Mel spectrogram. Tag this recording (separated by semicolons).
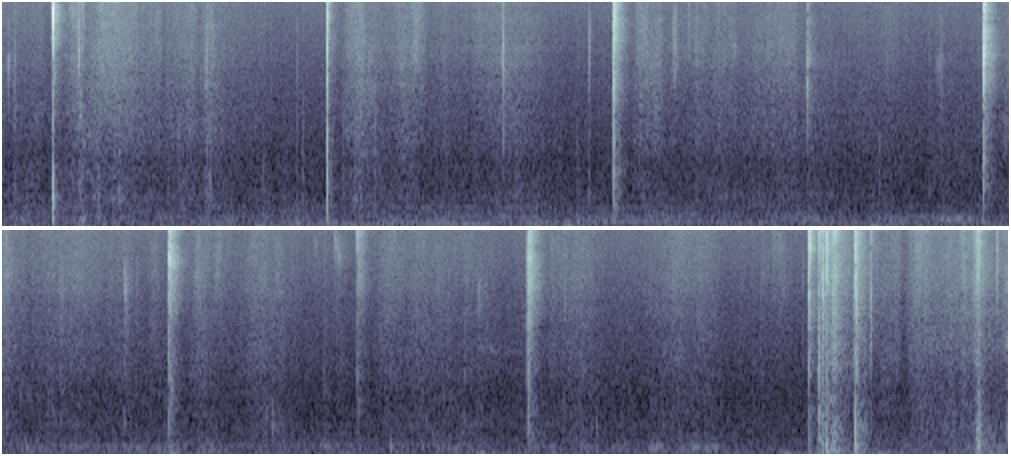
botton; click; clothing-and-accessories; snap-fasteners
